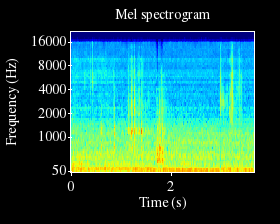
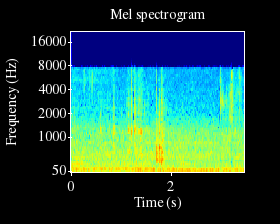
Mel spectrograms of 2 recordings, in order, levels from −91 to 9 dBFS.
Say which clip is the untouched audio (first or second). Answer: second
